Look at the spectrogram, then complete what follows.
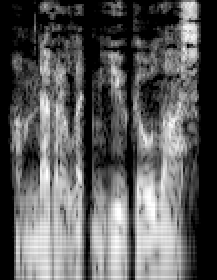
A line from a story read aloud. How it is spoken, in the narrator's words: His voice was husky when he said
